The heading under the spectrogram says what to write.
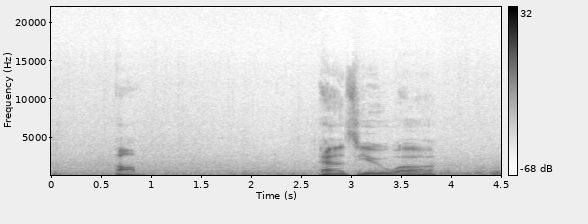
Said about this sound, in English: There's because the trees actually do like give you a little bit of protection from the torrential downpour. Not a ton, but enough where it's actually slightly nicer to walk here than to be out by the road.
